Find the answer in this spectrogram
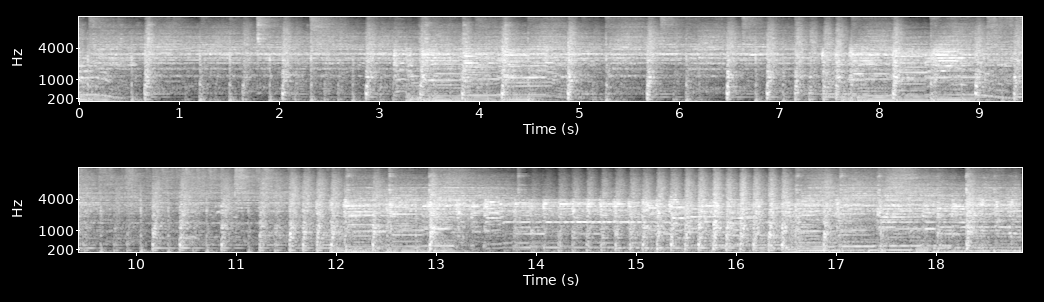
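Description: Live rock band playing an instrumental passage, the drum kit's snare and bass drum strikes to the fore over electric bass and electric guitar.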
